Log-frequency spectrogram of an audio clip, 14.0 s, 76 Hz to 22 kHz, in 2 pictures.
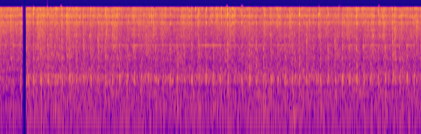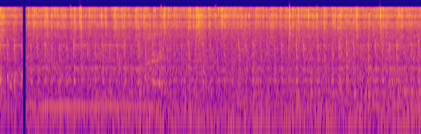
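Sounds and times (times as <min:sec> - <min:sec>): plastic grinding machine rattling: 0:00.0 - 0:14.0
crushed plastic pouring: 0:07.5 - 0:14.0.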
